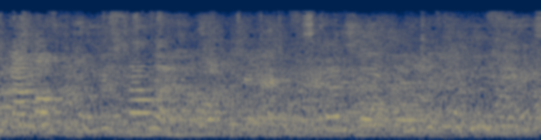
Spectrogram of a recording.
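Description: Indistinct chatter of several people's voices in a large hall, with no words standing out.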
